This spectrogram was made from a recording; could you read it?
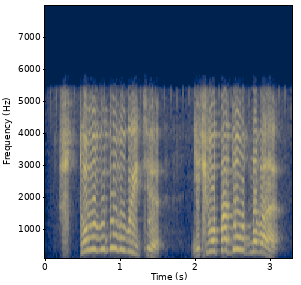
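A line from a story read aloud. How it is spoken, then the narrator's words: Shouting. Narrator (Russian): кричал Ленька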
